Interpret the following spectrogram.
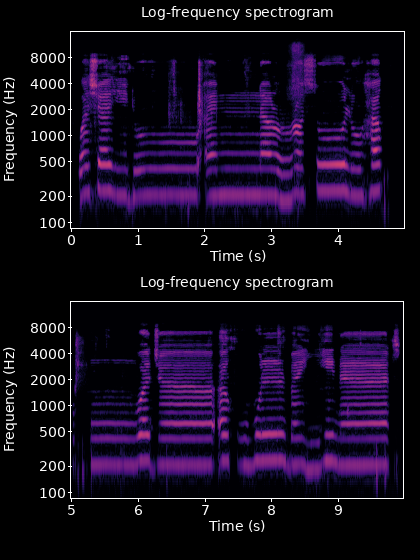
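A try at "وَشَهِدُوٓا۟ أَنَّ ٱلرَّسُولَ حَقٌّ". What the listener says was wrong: La tu. Lam baris atas. Akak sebut uh, annar rasulu haqqun. Haqqun dengung.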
